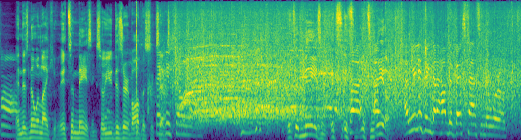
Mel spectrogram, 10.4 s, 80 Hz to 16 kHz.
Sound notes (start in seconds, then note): 3.2 cheers and applause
